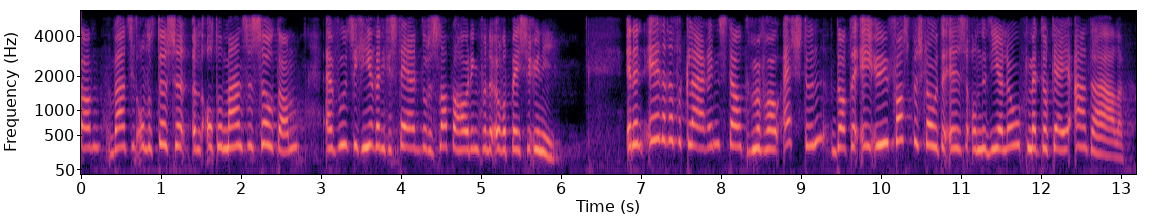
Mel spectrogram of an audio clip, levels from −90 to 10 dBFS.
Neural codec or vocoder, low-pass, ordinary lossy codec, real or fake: codec, 16 kHz, 2 kbps, X-Codec, HuBERT features, trained on LibriSpeech; 5.4 kHz; none; fake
